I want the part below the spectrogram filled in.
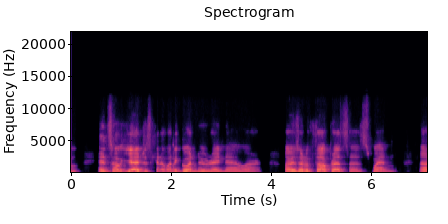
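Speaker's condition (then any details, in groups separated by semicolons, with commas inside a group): Ataxia; falls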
